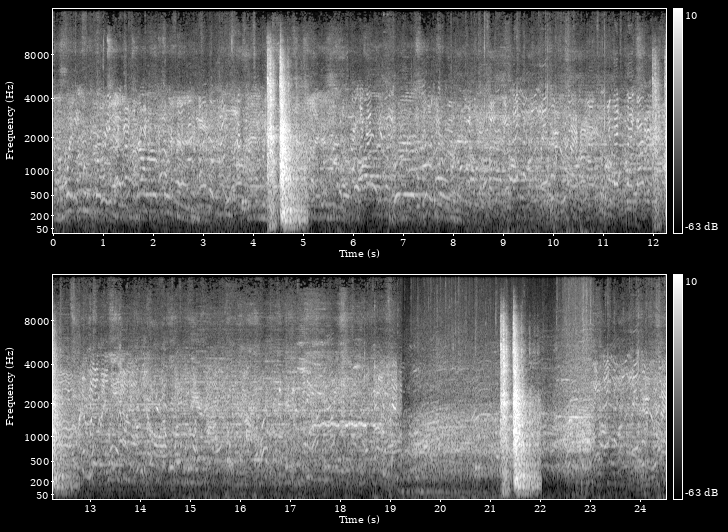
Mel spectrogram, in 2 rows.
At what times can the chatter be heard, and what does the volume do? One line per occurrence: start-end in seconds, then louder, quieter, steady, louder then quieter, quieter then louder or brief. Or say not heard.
0.0-24.4 steady.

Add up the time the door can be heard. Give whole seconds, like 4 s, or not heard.
4 s.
